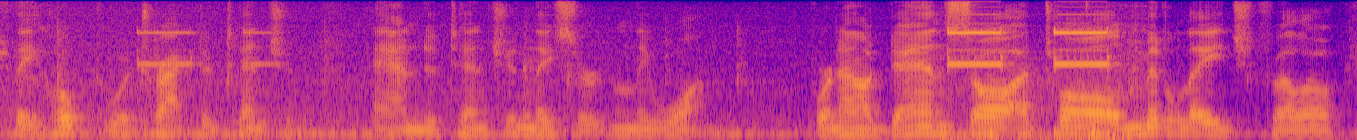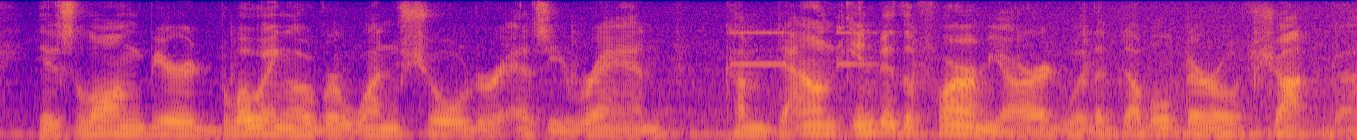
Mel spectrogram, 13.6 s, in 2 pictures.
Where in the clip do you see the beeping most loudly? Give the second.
5 s.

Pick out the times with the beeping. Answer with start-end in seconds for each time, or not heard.
0.7-1.4, 4.7-5.8, 10.4-11.2.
